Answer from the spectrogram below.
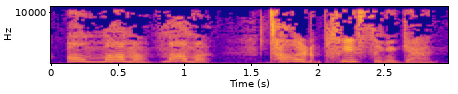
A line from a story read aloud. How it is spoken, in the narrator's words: When Paula had finished, she exclaimed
